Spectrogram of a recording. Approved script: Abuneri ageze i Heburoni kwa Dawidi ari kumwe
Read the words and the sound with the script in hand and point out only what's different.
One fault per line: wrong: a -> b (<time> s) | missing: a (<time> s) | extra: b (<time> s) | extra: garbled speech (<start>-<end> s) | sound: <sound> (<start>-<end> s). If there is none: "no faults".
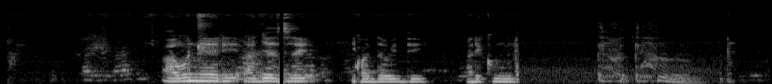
sound: dropout (2.8-2.8 s)
missing: Heburoni (3.6 s)
sound: cough (6.0-7.1 s)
